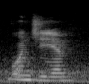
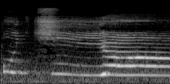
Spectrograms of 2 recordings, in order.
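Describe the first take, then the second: First: It is said in a serious, cold tone. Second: It is said in a sweet, playful tone.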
